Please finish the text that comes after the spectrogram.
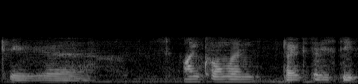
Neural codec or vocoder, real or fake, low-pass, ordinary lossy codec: codec, 32 kHz, 1.9 kbps, SNAC; fake; 3.6 kHz; none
